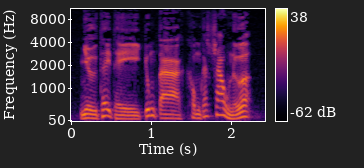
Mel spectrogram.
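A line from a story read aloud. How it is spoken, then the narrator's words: Smiling. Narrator (Vietnamese): Gã béo mập lại mỉm cười nói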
